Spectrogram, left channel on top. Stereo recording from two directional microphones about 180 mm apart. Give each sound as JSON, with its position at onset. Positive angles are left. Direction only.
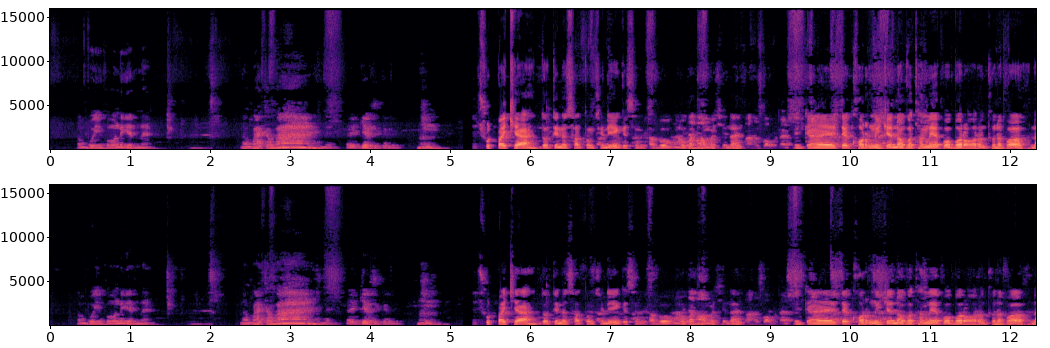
{"t": 0.5, "sound": "speech", "side_deg": 0}
{"t": 2.3, "sound": "speech", "side_deg": 35}
{"t": 5.3, "sound": "speech", "side_deg": 5}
